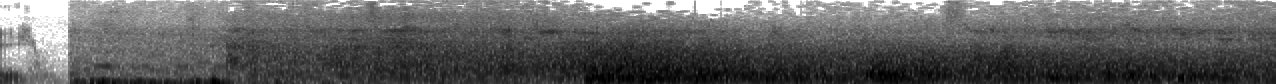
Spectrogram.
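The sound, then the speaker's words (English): A long, deep rumble of thunder rolls on continuously, swelling louder about halfway through, with a broad wind-like roar and hiss layered over the low boom, under dark clouds at the Mimar Sinan soccer stadium in Fatih, Istanbul, Turkey, before a football match between Somalia and Ghana. “Thunder and dark clouds threaten to ruin today's match between Somalia and Ghana, but nobody loses hope.”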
